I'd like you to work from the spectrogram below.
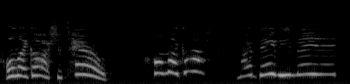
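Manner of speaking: very high, loud squealing delight; gushing parents. Acted. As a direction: squeal with proud parental joy. Parents gush over their son.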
